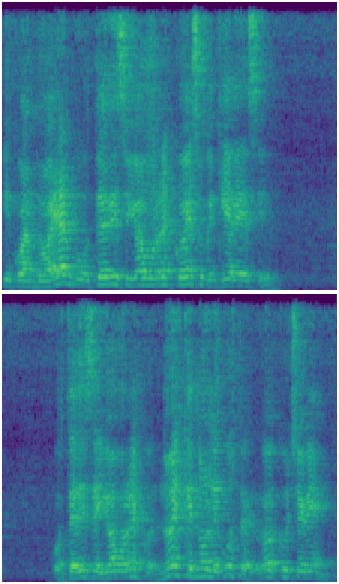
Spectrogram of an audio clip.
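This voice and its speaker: A man's voice: on the high side, expressive, normal speed, a little mellow, lo-fi sound. A middle-aged man from El Salvador, preaching a sermon in a conversational way and often calling his listeners brother. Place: church hall. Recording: echoey hall, voice from a distance.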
